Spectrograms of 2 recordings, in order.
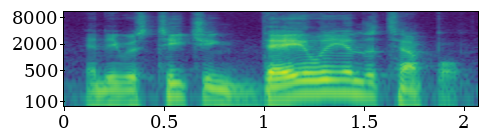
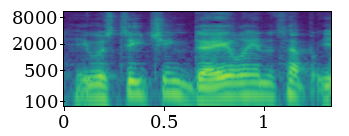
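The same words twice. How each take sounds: First: Said in the usual way. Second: Higher, fast, incredulous question; mock surprise. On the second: Preacher feigns disbelief at the verse, fast and incredulous. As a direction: act astonished that he was teaching daily.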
